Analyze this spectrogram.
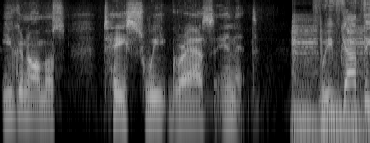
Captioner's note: none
